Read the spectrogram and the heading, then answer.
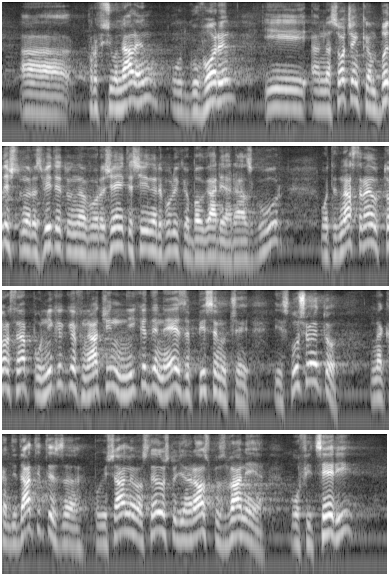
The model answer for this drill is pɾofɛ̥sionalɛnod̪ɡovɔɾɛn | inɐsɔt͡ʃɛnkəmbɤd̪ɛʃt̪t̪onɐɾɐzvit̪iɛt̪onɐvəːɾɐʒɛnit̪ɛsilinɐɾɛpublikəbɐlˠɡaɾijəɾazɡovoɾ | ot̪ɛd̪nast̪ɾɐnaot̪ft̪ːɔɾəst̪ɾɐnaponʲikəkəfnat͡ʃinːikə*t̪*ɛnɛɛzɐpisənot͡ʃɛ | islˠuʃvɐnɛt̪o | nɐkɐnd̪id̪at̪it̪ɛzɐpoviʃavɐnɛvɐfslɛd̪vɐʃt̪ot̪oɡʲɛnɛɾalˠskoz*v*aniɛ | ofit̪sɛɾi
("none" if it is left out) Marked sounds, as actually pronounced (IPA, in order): d̪, v

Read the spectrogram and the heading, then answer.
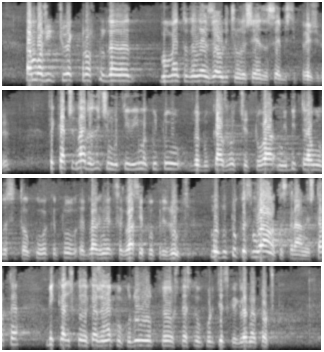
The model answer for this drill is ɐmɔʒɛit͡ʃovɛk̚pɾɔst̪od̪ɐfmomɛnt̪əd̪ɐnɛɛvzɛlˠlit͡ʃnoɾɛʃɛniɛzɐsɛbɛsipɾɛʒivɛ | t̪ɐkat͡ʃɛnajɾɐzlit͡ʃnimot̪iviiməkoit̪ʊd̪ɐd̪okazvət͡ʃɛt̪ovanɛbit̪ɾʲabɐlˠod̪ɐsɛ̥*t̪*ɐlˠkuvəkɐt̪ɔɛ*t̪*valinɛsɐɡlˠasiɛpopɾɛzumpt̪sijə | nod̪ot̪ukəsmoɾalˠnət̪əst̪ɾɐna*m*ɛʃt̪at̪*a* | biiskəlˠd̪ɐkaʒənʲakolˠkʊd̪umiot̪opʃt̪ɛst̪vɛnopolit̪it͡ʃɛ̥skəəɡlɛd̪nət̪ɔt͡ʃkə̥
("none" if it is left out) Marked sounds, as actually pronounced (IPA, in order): t̪, d̪, n, ə

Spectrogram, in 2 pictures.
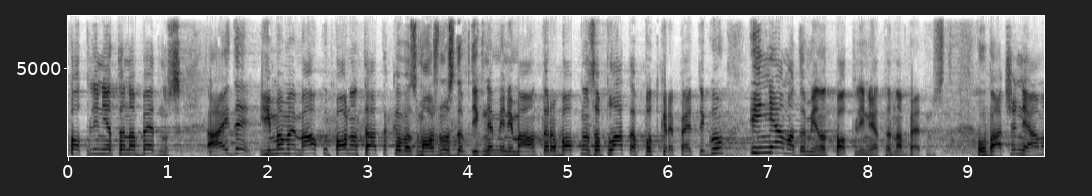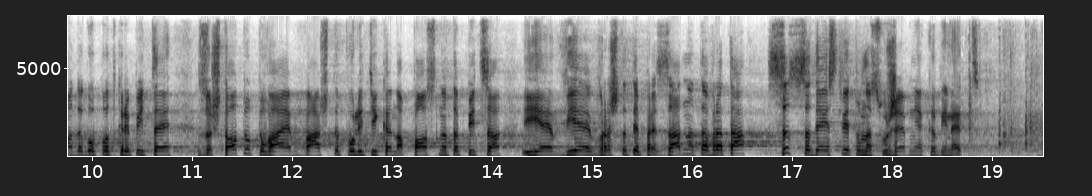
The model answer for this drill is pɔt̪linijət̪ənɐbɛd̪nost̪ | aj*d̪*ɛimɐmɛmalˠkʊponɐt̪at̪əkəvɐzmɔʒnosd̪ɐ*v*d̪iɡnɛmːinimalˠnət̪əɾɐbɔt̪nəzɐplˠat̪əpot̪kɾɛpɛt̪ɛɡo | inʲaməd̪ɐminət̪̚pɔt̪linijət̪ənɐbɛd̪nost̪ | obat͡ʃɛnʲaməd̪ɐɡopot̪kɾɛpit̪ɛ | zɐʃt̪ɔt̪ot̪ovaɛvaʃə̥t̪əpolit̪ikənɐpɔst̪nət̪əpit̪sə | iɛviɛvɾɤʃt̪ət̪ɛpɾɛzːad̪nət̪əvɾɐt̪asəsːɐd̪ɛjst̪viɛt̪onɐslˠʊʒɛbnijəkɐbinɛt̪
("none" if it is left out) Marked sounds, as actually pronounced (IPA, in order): d̪, v

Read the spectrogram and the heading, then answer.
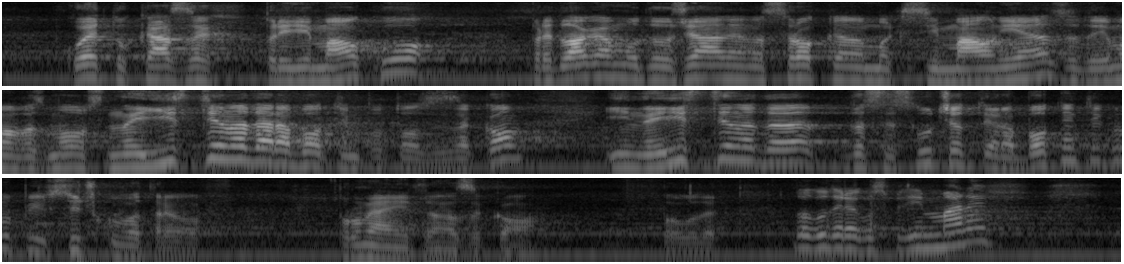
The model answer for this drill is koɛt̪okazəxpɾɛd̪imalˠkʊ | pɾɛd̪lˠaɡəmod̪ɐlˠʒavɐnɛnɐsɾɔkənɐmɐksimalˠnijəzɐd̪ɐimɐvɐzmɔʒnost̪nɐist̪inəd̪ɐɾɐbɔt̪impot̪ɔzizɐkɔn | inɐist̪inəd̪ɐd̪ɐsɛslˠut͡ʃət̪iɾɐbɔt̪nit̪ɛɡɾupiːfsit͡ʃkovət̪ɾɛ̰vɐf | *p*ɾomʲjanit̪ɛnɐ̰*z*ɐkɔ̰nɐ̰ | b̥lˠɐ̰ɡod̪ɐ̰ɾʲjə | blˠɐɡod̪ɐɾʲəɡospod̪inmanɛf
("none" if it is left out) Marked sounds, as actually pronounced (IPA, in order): p, z

